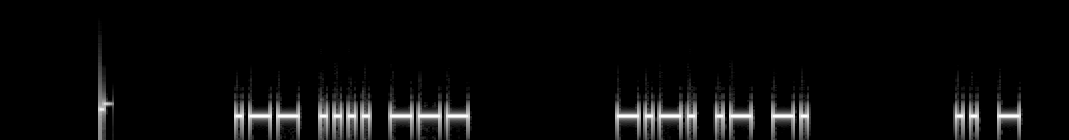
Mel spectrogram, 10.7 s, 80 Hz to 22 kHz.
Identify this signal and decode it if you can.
Morse code, heard as a keyed tone, about 17 wpm, 700 Hz. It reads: WHO CAN IT
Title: 3x Word-Spacing - Sentences from Top 100 Words - 17wpm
